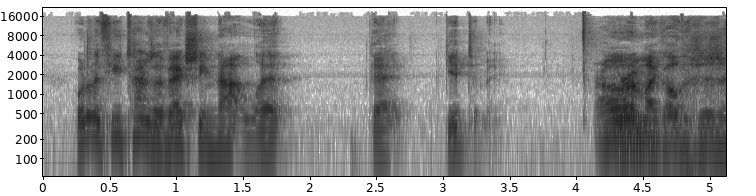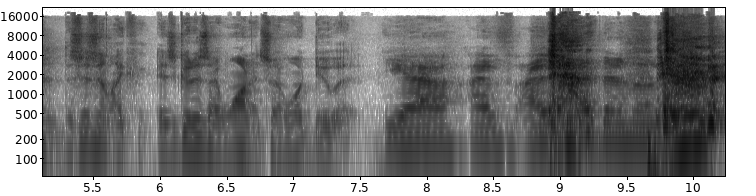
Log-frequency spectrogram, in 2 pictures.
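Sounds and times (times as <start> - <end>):
speech: 0.2 - 3.5, 4.1 - 10.2
person getting over an illness coughing: 8.9 - 10.2.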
